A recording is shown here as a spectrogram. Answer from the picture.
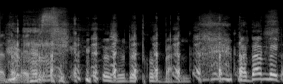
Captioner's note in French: rires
